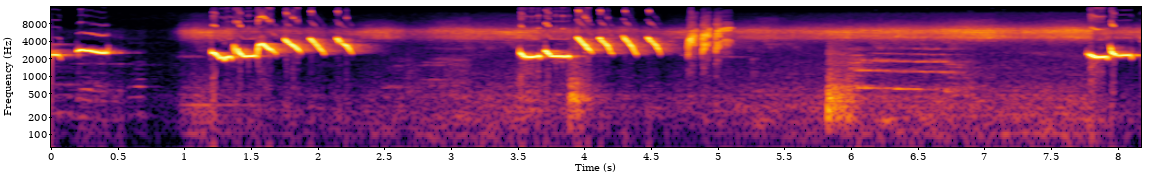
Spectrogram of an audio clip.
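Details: Orange-headed thrush sings a persistent provoking song aimed at other males: series of quick, repeated upslurred whistles in phrases, over a steady high-pitched hum in the background.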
